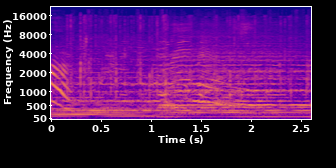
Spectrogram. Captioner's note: people applauding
